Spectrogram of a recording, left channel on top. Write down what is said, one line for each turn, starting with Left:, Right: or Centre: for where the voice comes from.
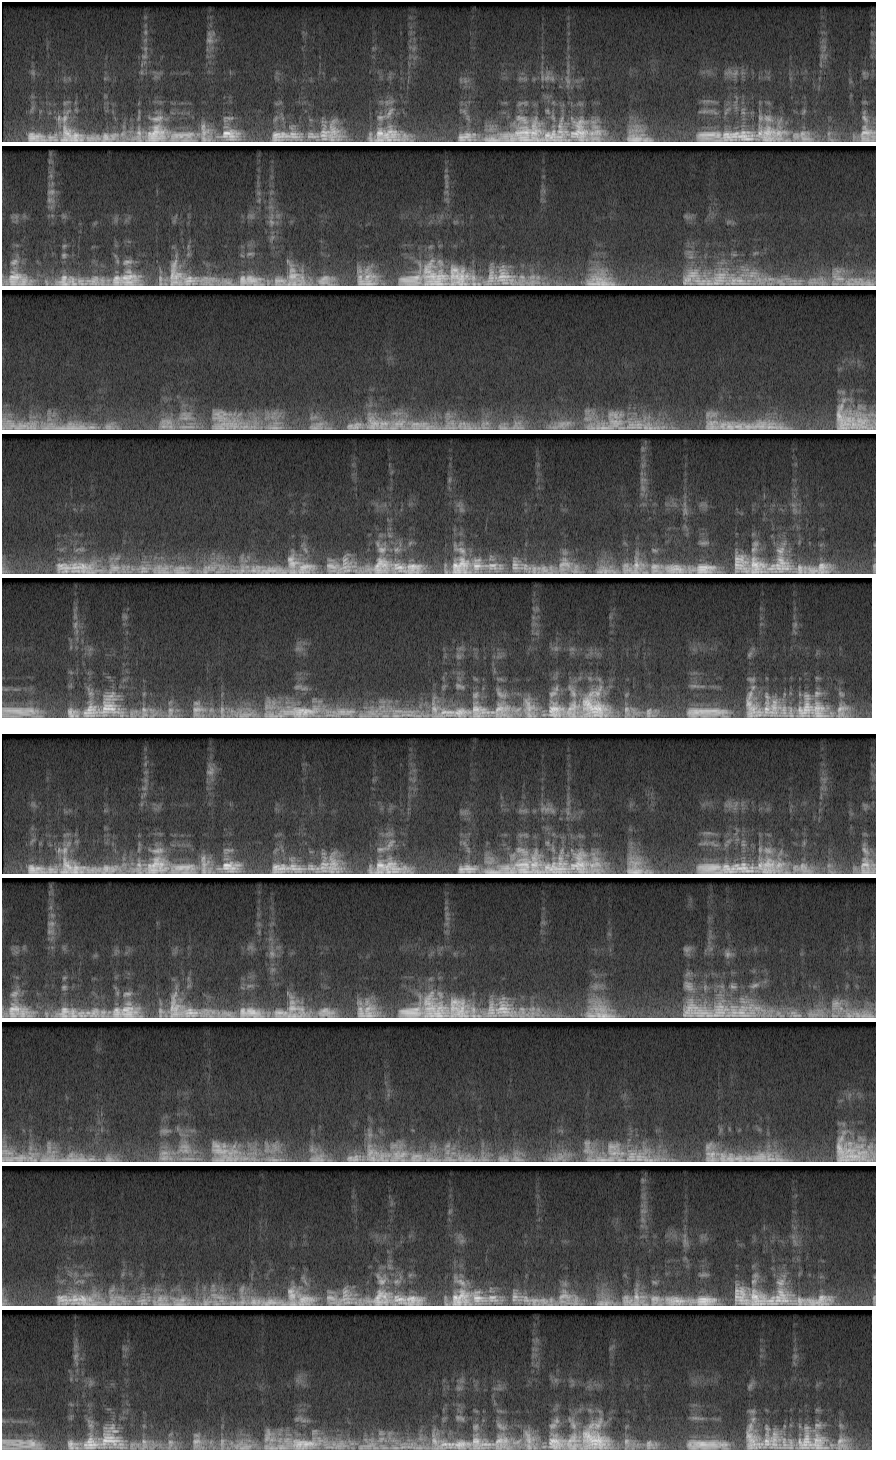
Centre: e, gücünü kaybetti gibi geliyor bana. Mesela e, aslında böyle konuşuyoruz ama mesela Rangers biliyorsun
Right: Evet
Centre: e,
Right: Glasgow.
Centre: Fenerbahçe ile
Right: Hı.
Centre: maçı vardı abi.
Right: Evet.
Centre: E, ve yenildi Fenerbahçe Rangers'a. Şimdi aslında hani isimlerini bilmiyoruz ya da çok takip etmiyoruz bu ligleri eski şeyi kalmadı diye. Ama e, hala sağlam takımlar var bunların arasında.
Right: Evet. Yani mesela şey bana e- ilginç geliyor. Portekiz mesela milli takımlar düzeyinde güçlü ve yani sağlam oynuyorlar ama hani lig kalitesi olarak dediğin zaman Portekiz'i çok kimse böyle adını falan söylemez yani. Portekiz Ligi diye değil mi? Çok
Centre: Aynen
Right: anılmaz.
Centre: abi. Evet
Right: Niye öyle
Centre: evet.
Right: yani? Portekiz'de yok mu öyle kuvvetli takımlar yok mu Portekiz Ligi'nde?
Centre: Abi olmaz mı? Ya şöyle mesela Porto Portekiz liginde abi.
Right: Evet.
Centre: En basit örneği. Şimdi tamam belki yine aynı şekilde eee, eskiden daha güçlü bir takımdı Port- Porto takımı.
Right: Evet. Şampiyonlar Ligi'nde
Centre: Eee,
Right: falan değil mi? Böyle finale falan oynuyordu yani
Centre: tabii
Right: Porto.
Centre: ki tabii ki abi. Aslında yani hala güçlü tabii ki. Eee, aynı zamanda mesela Benfica.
